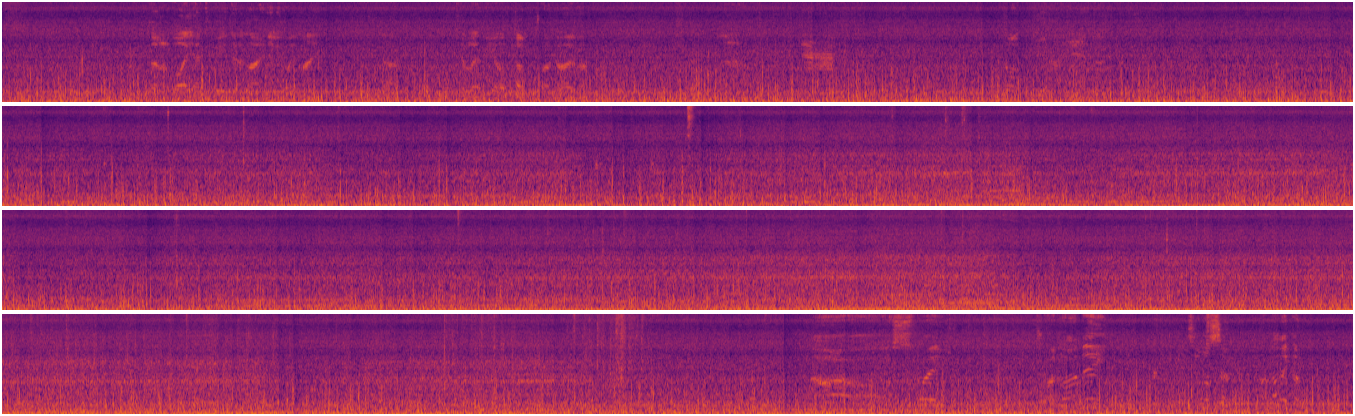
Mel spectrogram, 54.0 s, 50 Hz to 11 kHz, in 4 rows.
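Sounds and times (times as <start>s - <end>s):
truck engine rumble inside cab: 0.0s - 54.0s.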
